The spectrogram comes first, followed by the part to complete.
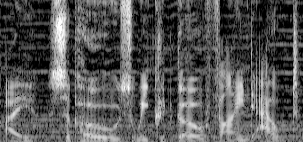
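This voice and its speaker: A man playing a cautious, courteous vampire count in a radio drama, restrained and deliberate in manner. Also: lowish voice, flat delivery. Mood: composed. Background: dramatic music.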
